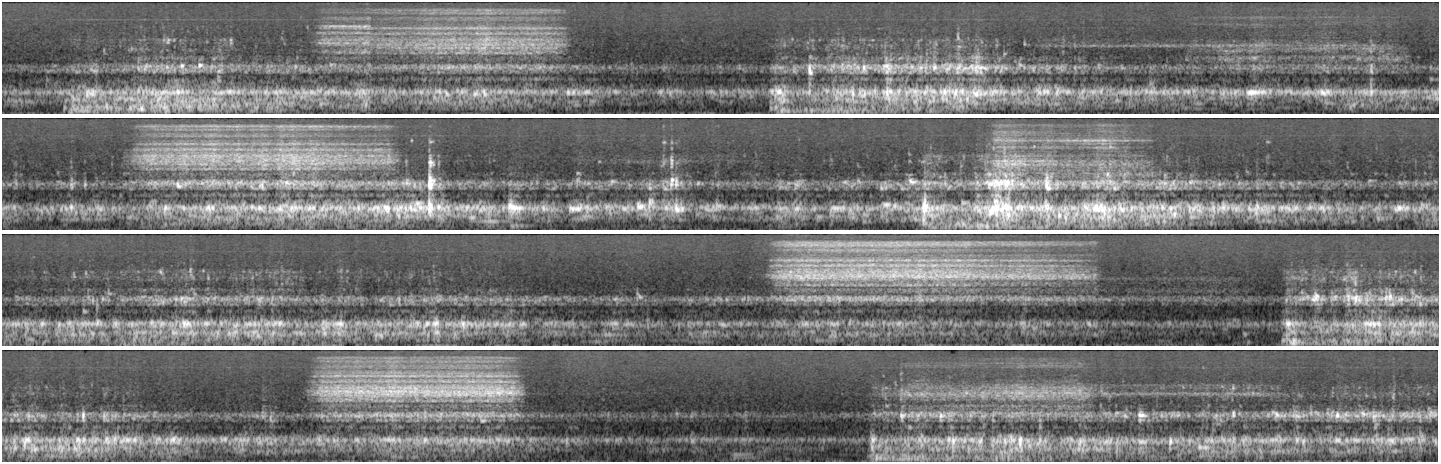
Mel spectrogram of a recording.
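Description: Scuba diver breathing through a regulator underwater: a short hissing inhalation alternating with a louder bubbling exhalation, about every five seconds.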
